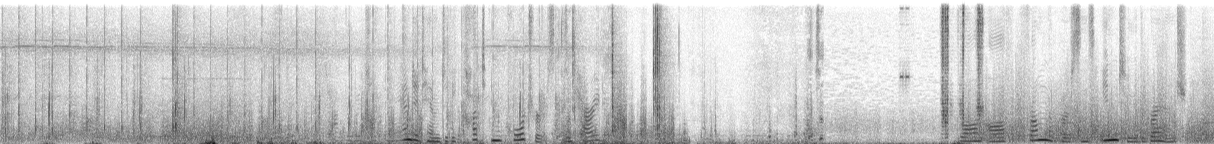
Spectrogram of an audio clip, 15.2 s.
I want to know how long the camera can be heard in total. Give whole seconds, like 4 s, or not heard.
4 s.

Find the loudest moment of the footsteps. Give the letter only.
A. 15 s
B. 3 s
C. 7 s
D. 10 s
B.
